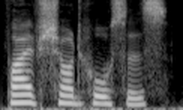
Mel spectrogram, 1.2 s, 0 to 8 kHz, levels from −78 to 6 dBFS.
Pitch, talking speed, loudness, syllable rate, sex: 190 Hz, 145 wpm, -16 LUFS, 3.5 syllables/s, female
